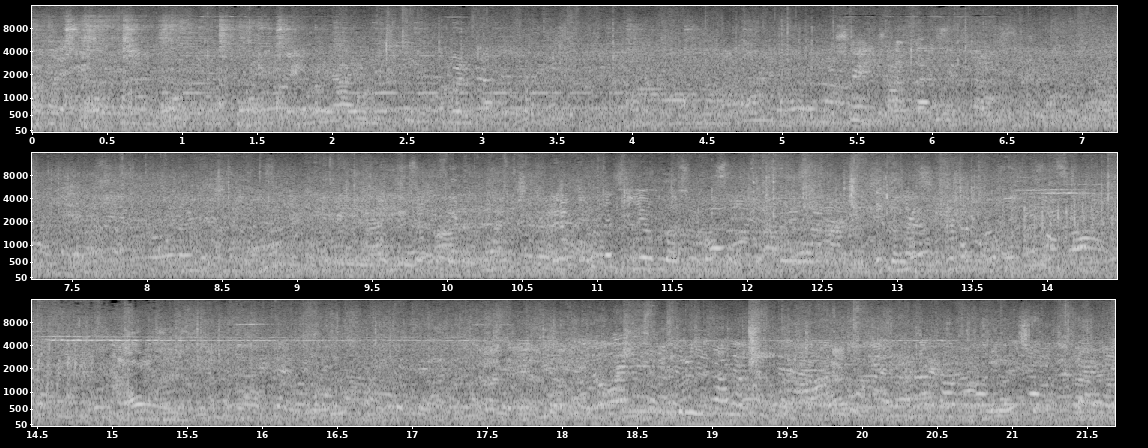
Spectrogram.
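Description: Footsteps of many people walk along a paved street.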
